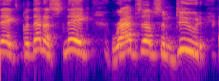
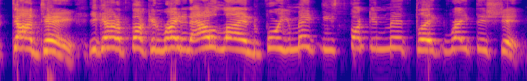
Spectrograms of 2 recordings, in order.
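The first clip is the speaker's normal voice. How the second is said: scolding Dante; 7 semitones higher than usual. Acted. Yelling at Dante about outlining his myths, exasperated scolding. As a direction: chew out the author like a bad student.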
